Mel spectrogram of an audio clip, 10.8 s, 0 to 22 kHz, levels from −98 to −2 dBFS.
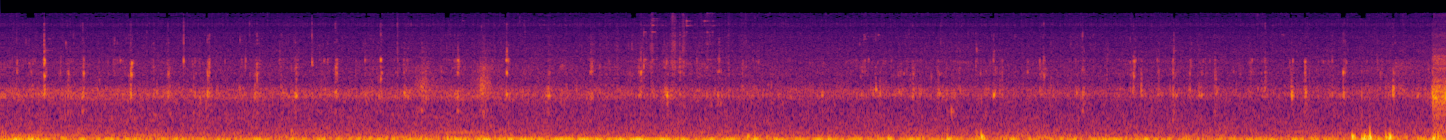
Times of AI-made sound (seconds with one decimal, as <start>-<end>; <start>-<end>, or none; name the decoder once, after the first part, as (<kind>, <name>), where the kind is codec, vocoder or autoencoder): none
